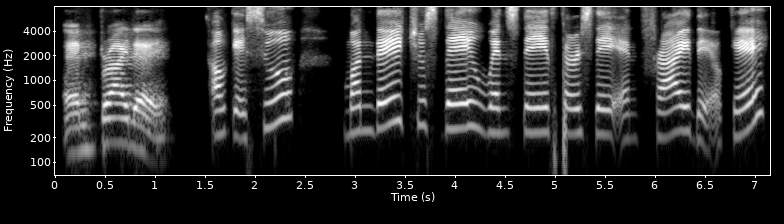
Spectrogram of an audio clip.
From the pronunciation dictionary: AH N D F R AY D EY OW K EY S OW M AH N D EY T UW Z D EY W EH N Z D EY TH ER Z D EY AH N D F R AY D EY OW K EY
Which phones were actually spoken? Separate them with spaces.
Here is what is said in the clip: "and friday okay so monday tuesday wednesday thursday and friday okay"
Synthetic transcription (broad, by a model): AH N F R AY D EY OW K EY S OW M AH N D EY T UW S D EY W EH N S D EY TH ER S D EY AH N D F R AY D EY OW K EY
